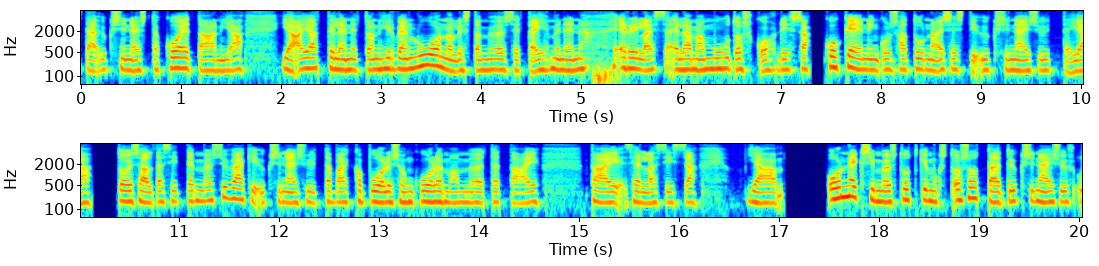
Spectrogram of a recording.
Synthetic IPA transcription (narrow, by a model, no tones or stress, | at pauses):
t̪æyksinæist̪ːækoet̪ɑːnjɑjɑ̰ɑjɑt̪ːelenet̪ːæonhirʋeːnluonːolːist̪ɑmyøset̪ːæihminenerilːˑɑisi̥sːɑ̰ʔelæmæmmuːt̪oskohdisːɑkokeːniːŋkunsɑt̪unːɑisest̪ḭʔyksinæisyːt̪ːæjɑ | t̪oisɑːlt̪ɑsit̪ːemmyøshyʋækiʔyksinæisyːt̪ːæʋɑikːɑpuolisoŋkuolemɑmmyøt̪æt̪ɑit̪ɑiselːɑsisːɑ | jɑ | ʔonːeksimyøst̪ut̪kimuksĕ̥t̪osot̪ːɑːet̪ːyksinæisyːs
